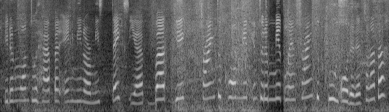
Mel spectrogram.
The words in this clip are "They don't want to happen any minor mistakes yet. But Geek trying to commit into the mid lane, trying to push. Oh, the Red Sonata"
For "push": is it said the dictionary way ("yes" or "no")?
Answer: no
